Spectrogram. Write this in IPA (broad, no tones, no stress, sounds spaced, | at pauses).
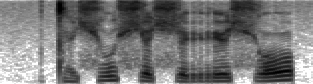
t ɛ̤ ç u ç ɐ ç ə rʲ ə ç o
